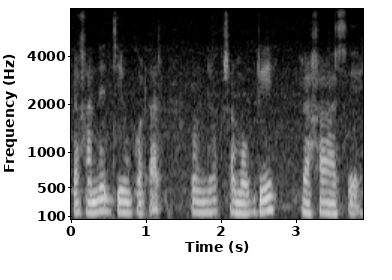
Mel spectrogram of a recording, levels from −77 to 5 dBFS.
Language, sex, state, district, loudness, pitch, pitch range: Bengali, female, Assam, Hailakandi, -16 LUFS, 150 Hz, 145-155 Hz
